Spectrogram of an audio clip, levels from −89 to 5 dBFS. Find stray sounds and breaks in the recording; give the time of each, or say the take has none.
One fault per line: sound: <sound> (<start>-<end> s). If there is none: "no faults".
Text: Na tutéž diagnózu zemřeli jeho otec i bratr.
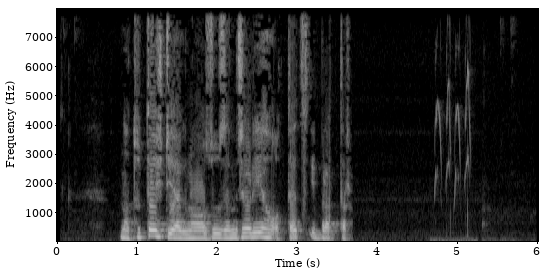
sound: squeak (4.7-5.3 s)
